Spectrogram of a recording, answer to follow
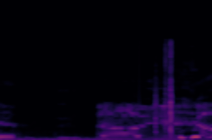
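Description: A young boy singing, holding one long steady note from about a second in, then sliding up in pitch near the end.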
